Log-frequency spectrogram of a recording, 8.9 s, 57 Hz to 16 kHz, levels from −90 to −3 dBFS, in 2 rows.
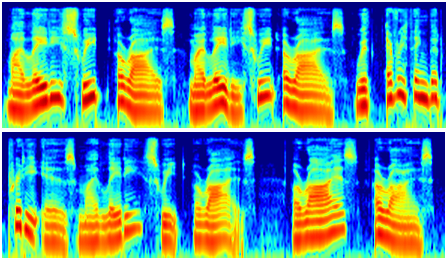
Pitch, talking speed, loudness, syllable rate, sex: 155 Hz, 130 wpm, -17 LUFS, 4.7 syllables/s, female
